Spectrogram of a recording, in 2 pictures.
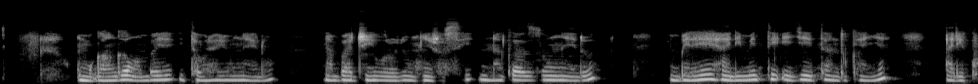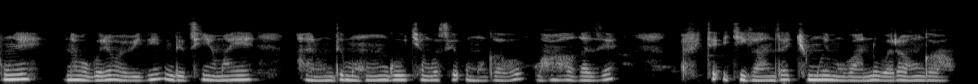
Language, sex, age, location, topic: Kinyarwanda, female, 18-24, Kigali, health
